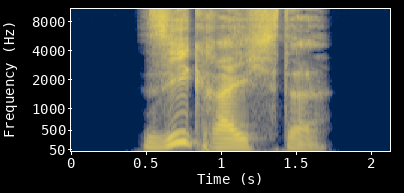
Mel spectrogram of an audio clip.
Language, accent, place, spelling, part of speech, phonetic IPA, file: German, Germany, Berlin, siegreichste, adjective, [ˈziːkˌʁaɪ̯çstə], De-siegreichste.ogg
- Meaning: inflection of siegreich: 1. strong/mixed nominative/accusative feminine singular superlative degree 2. strong nominative/accusative plural superlative degree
